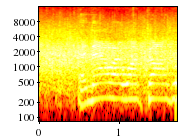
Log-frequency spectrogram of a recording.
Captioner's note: applause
